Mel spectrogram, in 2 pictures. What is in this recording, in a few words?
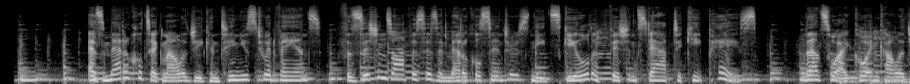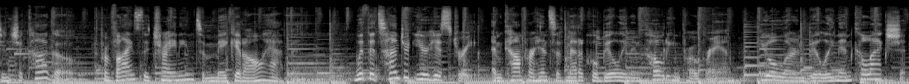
vo spot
